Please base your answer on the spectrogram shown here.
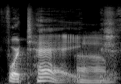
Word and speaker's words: forte: those weird things where the actual correct pronunciation in the sense is Fort um but we are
